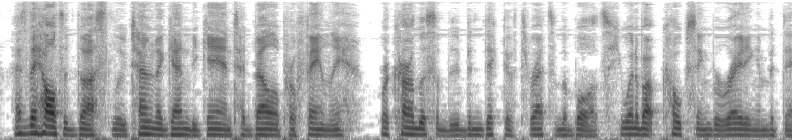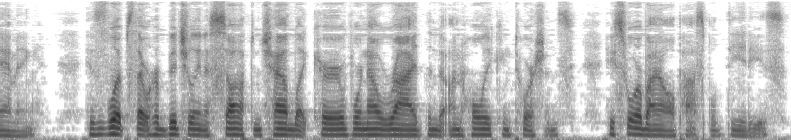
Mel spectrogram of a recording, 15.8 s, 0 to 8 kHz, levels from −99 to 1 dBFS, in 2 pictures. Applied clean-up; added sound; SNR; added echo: none; none; none; none.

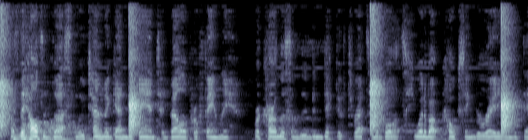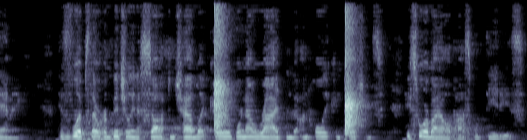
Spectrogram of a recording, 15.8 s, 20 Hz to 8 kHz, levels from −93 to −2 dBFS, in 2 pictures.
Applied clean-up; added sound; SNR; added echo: classical method WPE with log-MMSE.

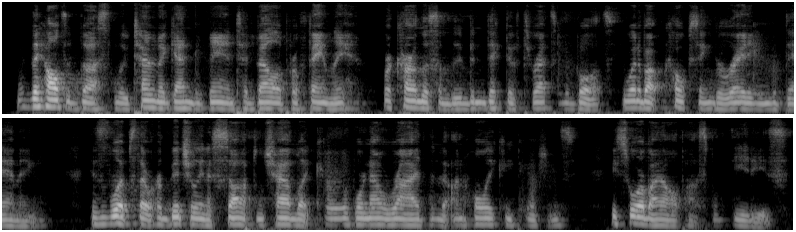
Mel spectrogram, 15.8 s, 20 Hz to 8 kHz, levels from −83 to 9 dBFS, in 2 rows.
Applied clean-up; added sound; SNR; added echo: neural mask model DeepFilterNet 3.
